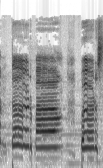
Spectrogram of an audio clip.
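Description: A young boy singing a worship song into a microphone through the hall's PA, in short held notes with brief breaks between them, over electronic keyboard accompaniment.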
